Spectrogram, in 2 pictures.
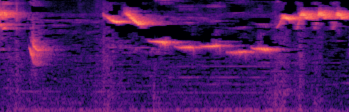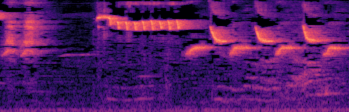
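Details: Energetic, flute-like tledekan gunung song meant to lure lazy birds into singing. Sliding whistles and a low buzzy run are followed by a silent gap, then a steady trill and quick repeated chirps.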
